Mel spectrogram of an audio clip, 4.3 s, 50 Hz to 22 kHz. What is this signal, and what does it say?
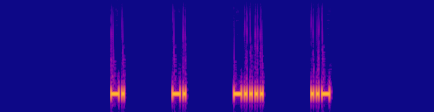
Morse code, heard as a keyed tone, about 47 wpm, spaced as for 16 wpm, 700 Hz. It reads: NN6U
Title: USA Call Signs - 4 Characters - 6x Character Spacing - 45wpm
